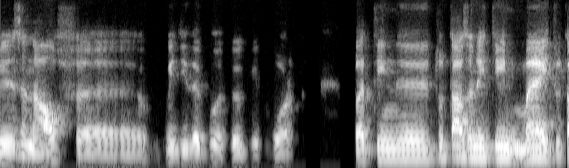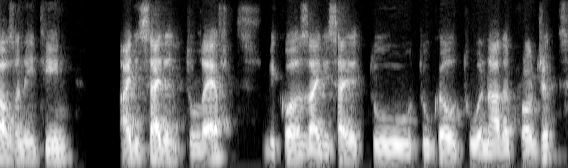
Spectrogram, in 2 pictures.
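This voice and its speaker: A man with a Portuguese accent speaks at a fairly slow pace and a medium pitch. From Portugal. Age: 40s. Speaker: football manager. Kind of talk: interview. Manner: halting.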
